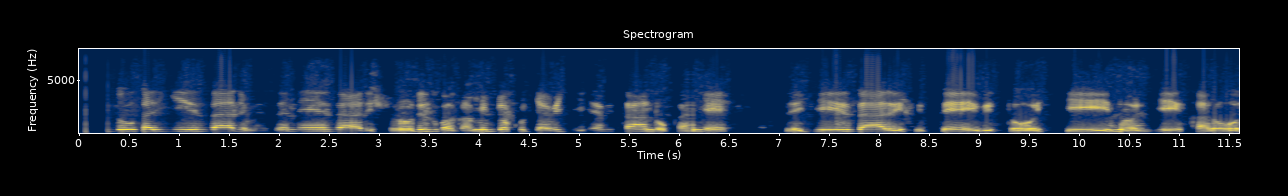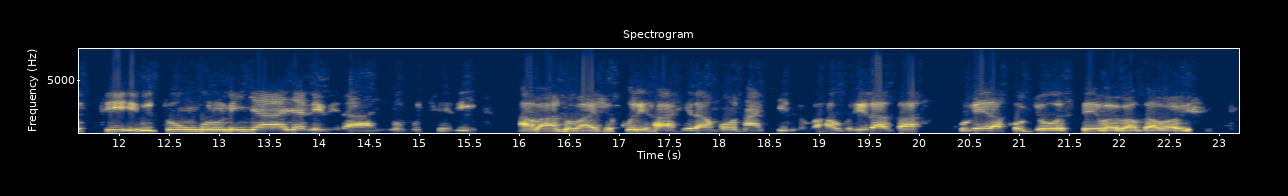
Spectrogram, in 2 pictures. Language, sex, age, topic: Kinyarwanda, female, 25-35, finance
